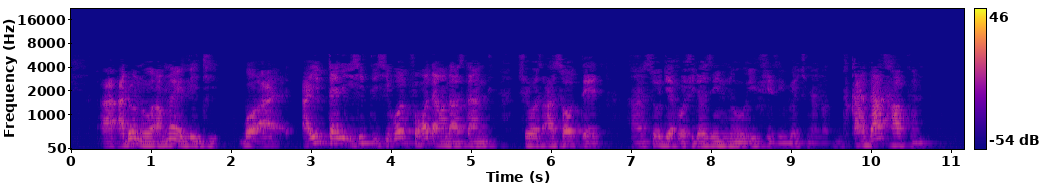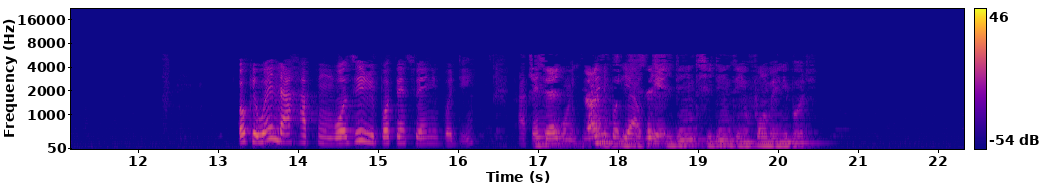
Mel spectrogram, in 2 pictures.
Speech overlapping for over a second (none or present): present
